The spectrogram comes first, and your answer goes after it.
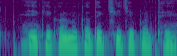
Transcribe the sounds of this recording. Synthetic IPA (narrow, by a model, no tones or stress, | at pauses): eːkekəɽ̃mẽkɐt̪ek̚t͡ʃʰit͡ʃepəɾt̪ʰe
